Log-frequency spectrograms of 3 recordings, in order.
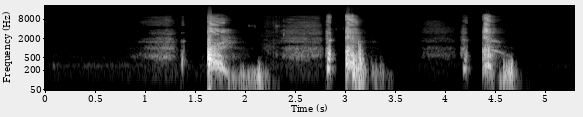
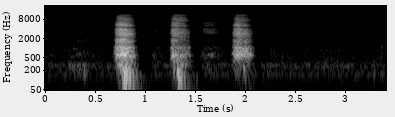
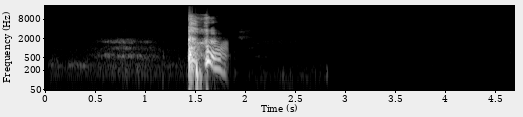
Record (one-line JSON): {"three_cough_length": "5.3 s", "three_cough_amplitude": 32768, "three_cough_signal_mean_std_ratio": 0.27, "exhalation_length": "3.4 s", "exhalation_amplitude": 15599, "exhalation_signal_mean_std_ratio": 0.29, "cough_length": "4.7 s", "cough_amplitude": 32768, "cough_signal_mean_std_ratio": 0.18, "survey_phase": "beta (2021-08-13 to 2022-03-07)", "age": "18-44", "gender": "Female", "wearing_mask": "No", "symptom_none": true, "smoker_status": "Never smoked", "respiratory_condition_asthma": false, "respiratory_condition_other": false, "recruitment_source": "REACT", "submission_delay": "6 days", "covid_test_result": "Negative", "covid_test_method": "RT-qPCR"}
